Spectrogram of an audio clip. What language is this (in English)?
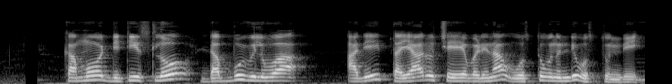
Telugu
